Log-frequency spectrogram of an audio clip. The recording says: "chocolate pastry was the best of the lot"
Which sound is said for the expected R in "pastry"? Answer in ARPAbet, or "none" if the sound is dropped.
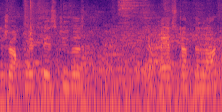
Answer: none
